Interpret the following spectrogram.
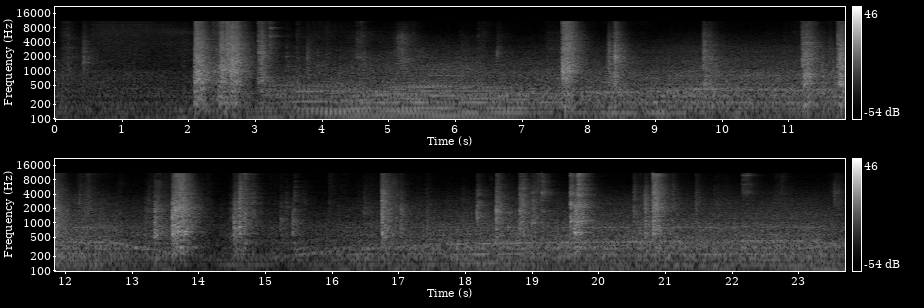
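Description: Workshop sounds: sharp, irregular knocks and clanks of tools and parts being handled, over a steady mechanical hum that starts about four seconds in and slowly wavers in pitch.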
